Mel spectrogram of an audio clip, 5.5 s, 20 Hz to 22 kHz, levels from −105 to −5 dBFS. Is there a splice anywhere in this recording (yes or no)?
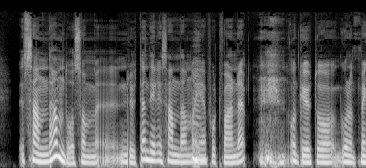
yes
